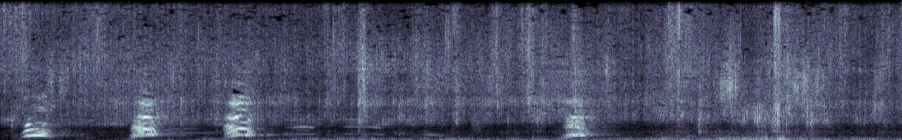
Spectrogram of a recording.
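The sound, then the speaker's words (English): Small dogs bark in a few sharp, separate yaps, three quickly in a row and one more after a pause, over steady low outdoor rumble. “Yeah, that's fucking rude of them to not call their dogs back.”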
